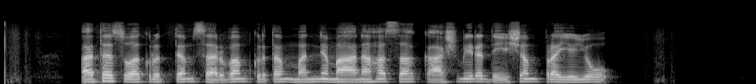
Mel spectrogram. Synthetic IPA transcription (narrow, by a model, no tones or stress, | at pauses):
ɐt̪ʰɐsʋɐkɾut̪jɐmsɐɾʋɐmkɾɪt̪ɐmːɐnjɐmaːnɐɦɐ̆sɐɦɐkaːʃmiːɾɐd̪eːʃɐmpɾɐjɐjoː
